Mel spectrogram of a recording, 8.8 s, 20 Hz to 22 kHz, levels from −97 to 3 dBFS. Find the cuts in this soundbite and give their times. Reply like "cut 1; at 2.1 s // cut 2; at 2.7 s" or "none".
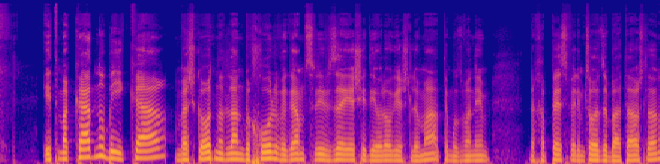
none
